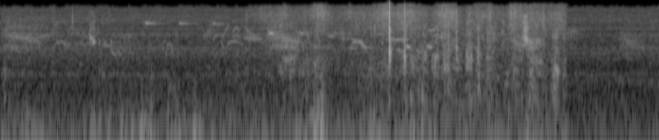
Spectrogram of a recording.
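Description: German Shepherd dog panting after running the agility course, with wind rumbling on the microphone. A single sharp click about four seconds in.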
